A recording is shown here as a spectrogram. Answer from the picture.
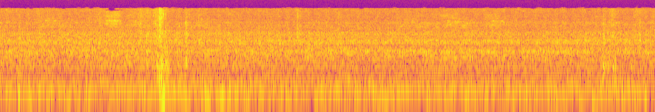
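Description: Steady low rumble of a vehicle engine idling, with a single dull thump about a second and a half in as a cardboard box is set into the truck.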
